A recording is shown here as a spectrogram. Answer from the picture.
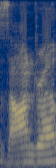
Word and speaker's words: Zandra: Because they pronounce this is Zandra, like with a Z.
